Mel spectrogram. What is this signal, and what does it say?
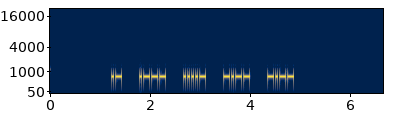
Morse code, heard as a keyed tone, about 30 wpm, spaced as for 17 wpm, 700 Hz. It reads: AJ4YY
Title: USA Call Signs - 5 Characters - 3x Character Spacing - 30wpm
